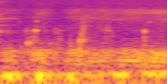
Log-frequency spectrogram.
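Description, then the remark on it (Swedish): A low, rumbling snore from a dog, steady, with a throaty buzz that rises and falls briefly across under a second, with no talking. “Ja, det där var min hund som snarkade.”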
